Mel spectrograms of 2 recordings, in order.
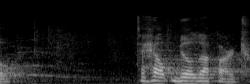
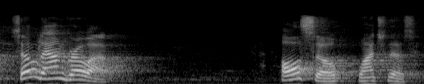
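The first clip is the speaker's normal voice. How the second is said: normal talking voice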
